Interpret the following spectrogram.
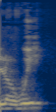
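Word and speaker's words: Löwy: Me gustaría saber cómo concilias a Walter Benjamin, también en parte viene ahí, por supuesto, está ahí Michael Lowy, o Leví, como según se le pronuncie, pero me importa mucho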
